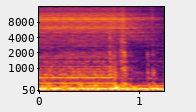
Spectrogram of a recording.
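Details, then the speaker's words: Kenmore humidifier fan motor after oiling its bronze bearings and shaft with light 3-in-1 oil: smooth, steady low hum with no rubbing, ticking or wobble; turns easily, normal run, bearings possibly somewhat worn. "And now when I have it plugged in, you can see that, and I turn it on, it turns, you know, easily now."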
